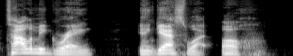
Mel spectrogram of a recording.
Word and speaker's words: Ptolemy: I was ready to say Ptolemy, but the P is silent. All right. Ptolemy Gray.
